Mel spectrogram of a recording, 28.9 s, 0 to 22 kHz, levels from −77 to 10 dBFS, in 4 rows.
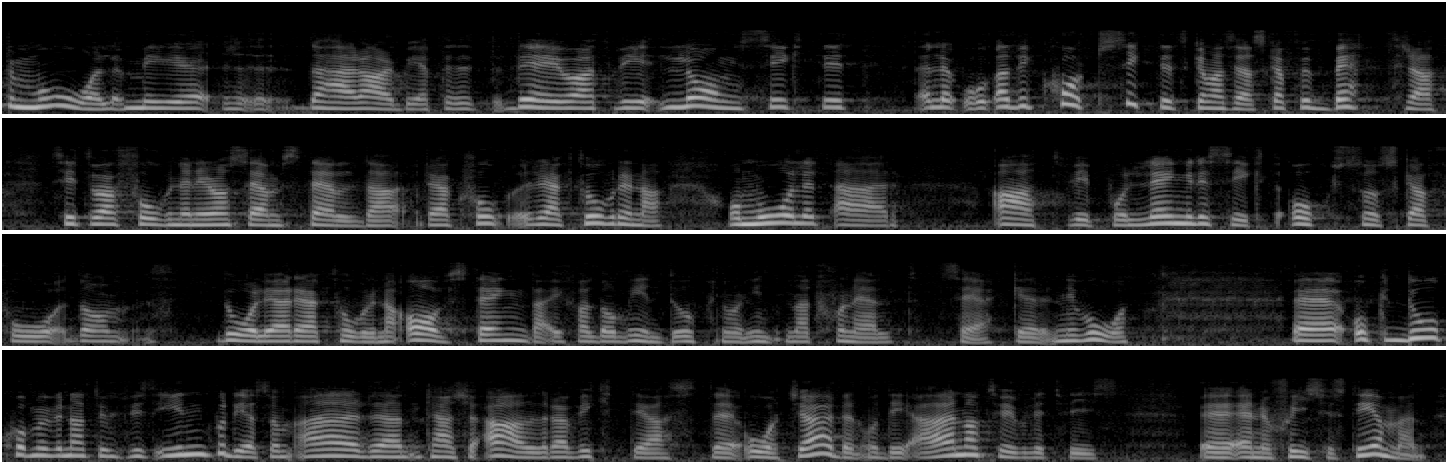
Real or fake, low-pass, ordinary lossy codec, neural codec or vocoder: fake; none; none; codec, 16 kHz, 4 kbps, FunCodec, trained on LibriTTS, 50 frames a second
